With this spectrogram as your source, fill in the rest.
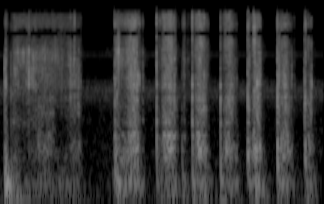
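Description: Long acrylic nails scratch across the top cover and along the edge of a single old, thick, cloth-bound vintage hardcover book lying flat on a wooden shelf; its worn cloth cover is over solid board. A long opening scrape gives way to a series of short, separate rasping strokes, each a dry, bright, zipper-like rub with a little low body and no ring after it stops.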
